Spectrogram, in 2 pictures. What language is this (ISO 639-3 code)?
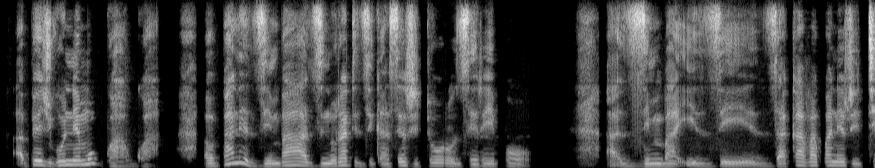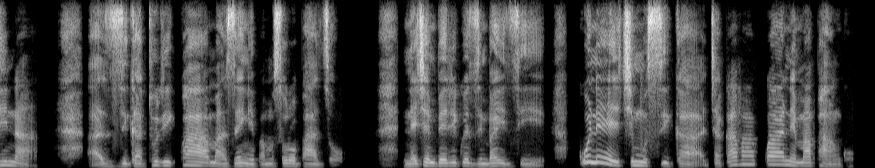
sna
